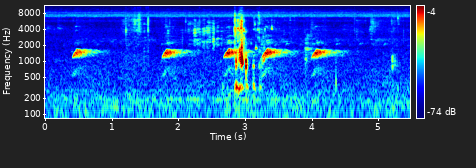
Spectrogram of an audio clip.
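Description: A bird gives four short calls, each a quick upward note that eases down again, spaced a second or so apart. A single sharp slap about three seconds in is the loudest sound.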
